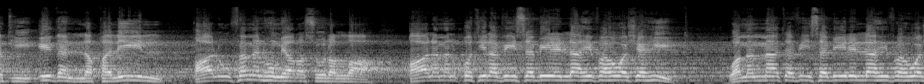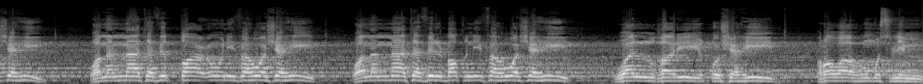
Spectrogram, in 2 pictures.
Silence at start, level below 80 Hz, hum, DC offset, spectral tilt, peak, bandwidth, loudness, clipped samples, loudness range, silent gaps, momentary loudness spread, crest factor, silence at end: 0 s; -50 dBFS; none; under 0.1%; -5 dB/octave; -2 dBFS; 15 kHz; -13 LUFS; under 0.1%; 2 LU; none; 8 LU; 10 dB; 0 s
